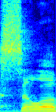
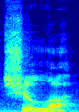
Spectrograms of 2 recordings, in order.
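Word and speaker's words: Silla: is the Shila and I know it looks like Sila but you say it with an sh Chilla um and the the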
